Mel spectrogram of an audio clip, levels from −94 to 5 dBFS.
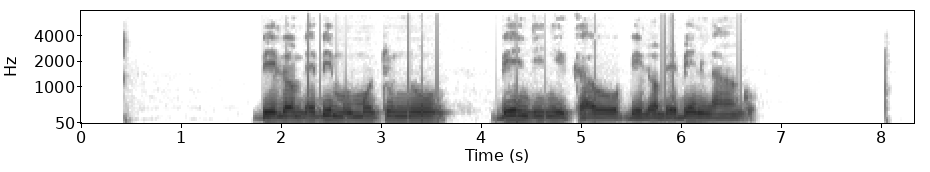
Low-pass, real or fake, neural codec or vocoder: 7.2 kHz; real; none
